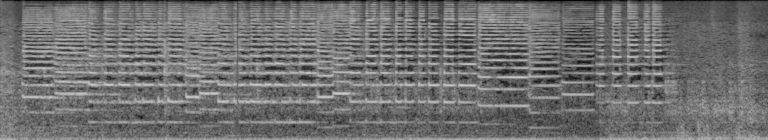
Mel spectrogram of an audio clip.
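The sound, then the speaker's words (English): A snowplow horn beeps out a tune for about nine seconds, a loud string of steady, buzzy notes stepping up and down in pitch over a constant low engine rumble, then stops. “That's one bored fucking plow driver.”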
